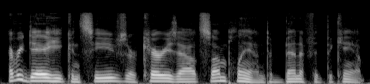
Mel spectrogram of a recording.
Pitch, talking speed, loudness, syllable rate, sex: 130 Hz, 210 wpm, -17 LUFS, 5.7 syllables/s, male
